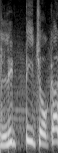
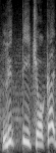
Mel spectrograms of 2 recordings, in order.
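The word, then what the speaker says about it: litti chokha: they were feeding me lit choka every day and Pata has corrected that it has to be lit choka not lit choka just as I keep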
